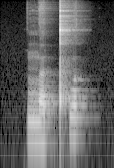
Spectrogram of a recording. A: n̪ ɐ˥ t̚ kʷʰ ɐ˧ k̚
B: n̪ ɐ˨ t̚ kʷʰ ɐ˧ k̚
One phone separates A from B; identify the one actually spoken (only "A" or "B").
B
